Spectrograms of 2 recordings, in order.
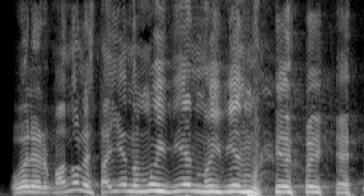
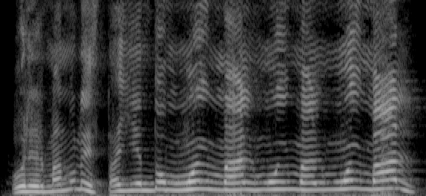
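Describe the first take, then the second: First: Much louder, laughing and fast; a gleeful laughing shout; laughing, going well. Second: Mournful, going badly. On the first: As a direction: burst out joyfully at "muy bien". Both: Shown as a demonstration. Contrasting two joyful brothers.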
